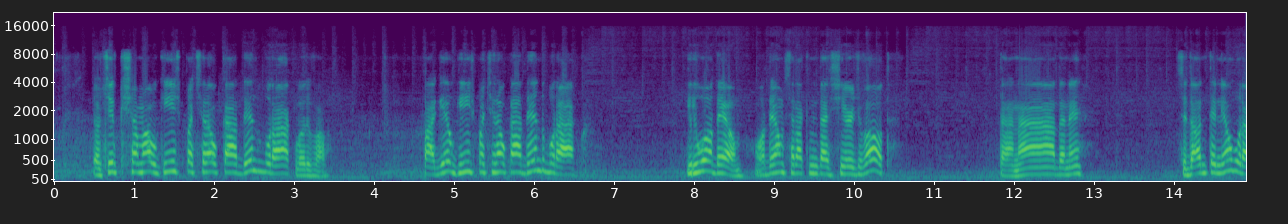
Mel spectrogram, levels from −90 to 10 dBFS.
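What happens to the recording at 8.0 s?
At about 7.96 to 8.01 s there's a short stutter from repeated frames: a roughly 52 ms chunk, about what two compressed frames would hold, gets sent through the decoder a second time, so that slice of sound plays twice and the clip runs about 52 ms longer.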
